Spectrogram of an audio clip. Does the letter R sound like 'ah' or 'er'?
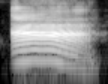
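ah. The letter is said as an open 'ah' sound. "they go no, they go R sounds like this"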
